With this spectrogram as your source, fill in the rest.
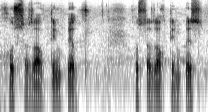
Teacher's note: استعلاء یہ ہے کہ زبان کا جو آخری حصہ ہے وہ ادا کرتے وقت آپ اس کو اوپر والے جبڑے کی طرف اٹھا دیں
